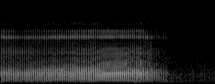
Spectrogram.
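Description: A single rough, rattling, fluttering breath sound that fades out, like one snore from a dog.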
